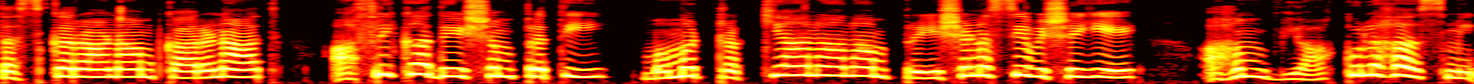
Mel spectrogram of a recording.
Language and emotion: Sanskrit, fearful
